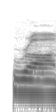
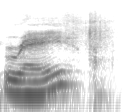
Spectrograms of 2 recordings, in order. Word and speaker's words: Ra: A lot of academics don't say Ra anymore. They say Ray.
